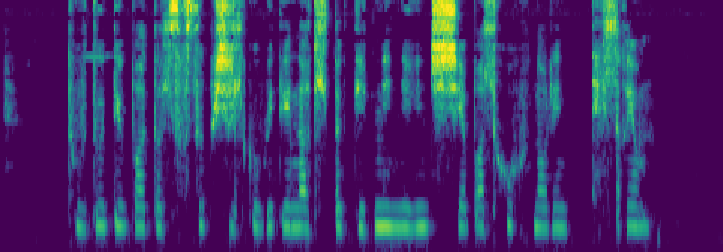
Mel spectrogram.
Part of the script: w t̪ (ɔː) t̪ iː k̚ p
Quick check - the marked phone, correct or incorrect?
incorrect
